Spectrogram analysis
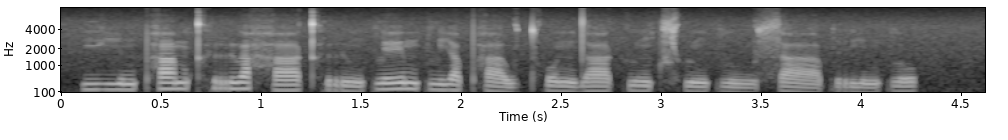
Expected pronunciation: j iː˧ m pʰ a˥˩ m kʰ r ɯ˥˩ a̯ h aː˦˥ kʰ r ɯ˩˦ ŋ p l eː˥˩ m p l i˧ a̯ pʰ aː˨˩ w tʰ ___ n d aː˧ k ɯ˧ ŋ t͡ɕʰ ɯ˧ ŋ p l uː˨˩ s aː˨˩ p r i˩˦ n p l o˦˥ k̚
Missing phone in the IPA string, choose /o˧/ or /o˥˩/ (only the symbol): o˧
